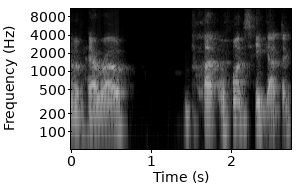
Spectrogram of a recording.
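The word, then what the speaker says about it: Herro: tyler herrera phenomenal player say his name right say hero say it you can do it i mean i thought is it hero or is it hera it's hero i've heard conflicting uh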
